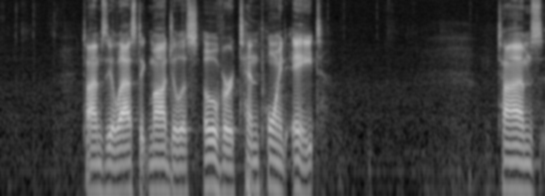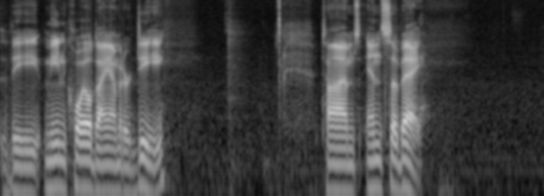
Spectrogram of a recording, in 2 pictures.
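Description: A man explains calmly into a close microphone, in short phrases with pauses.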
